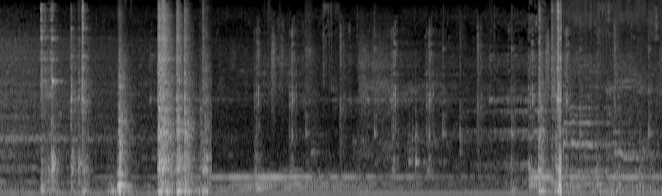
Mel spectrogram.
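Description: Background music, with clinks and knocks of metal gas-stove burner parts being handled on the stainless hob: several in the first two and a half seconds and one sharp knock about seven seconds in.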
